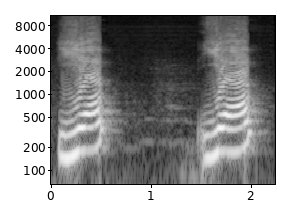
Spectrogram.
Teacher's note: य का उच्चारण स्थान जो है आपका तालव्य होता है, यानी तालु से इसका उच्चारण स्थान होता है।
